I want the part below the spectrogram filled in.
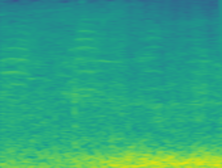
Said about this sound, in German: Boah, hier ist ja noch mehr steife Brise. Das geht ja gar nicht mehr, hört ja gar nicht mehr auf.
